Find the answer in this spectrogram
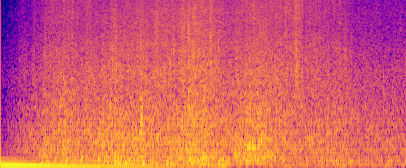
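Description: Logo-animation sound effect: a sudden deep boom that opens into a rushing wash of noise, fading away over the next few seconds.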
